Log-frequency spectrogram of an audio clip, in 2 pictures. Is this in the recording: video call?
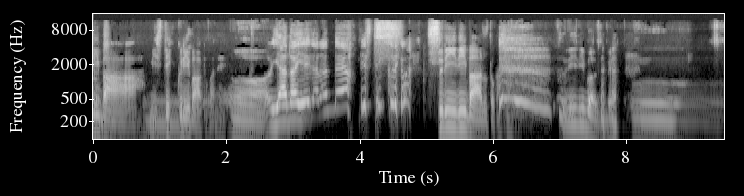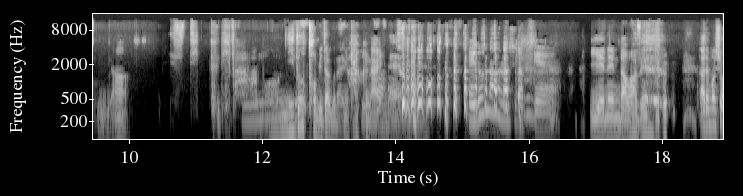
yes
